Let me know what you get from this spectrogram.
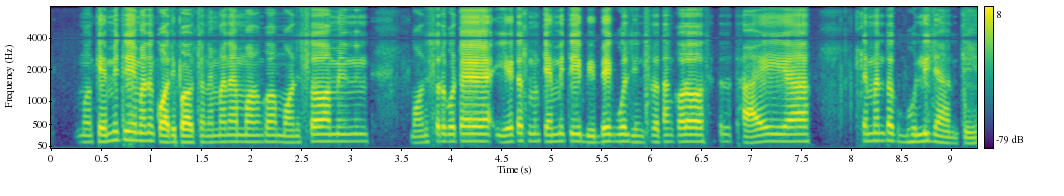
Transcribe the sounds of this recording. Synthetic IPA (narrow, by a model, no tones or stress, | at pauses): kemit̪imanekɔɾipɔɾt͡ʃʰɔnamanemɔnkɔmɔñisɔami | mɔñisɔɾɔɡoʈeeʈasmanekemit̪ibibek̚bolid͡ʒinsɾɔt̪aŋkɔɾɔset̪iɾet̪ʰaeja | semanet̪ɔbʱulid͡ʒant̪i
